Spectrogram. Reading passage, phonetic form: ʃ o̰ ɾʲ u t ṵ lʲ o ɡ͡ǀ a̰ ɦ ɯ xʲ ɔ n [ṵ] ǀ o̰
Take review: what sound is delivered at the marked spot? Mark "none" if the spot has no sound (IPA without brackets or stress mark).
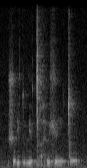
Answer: u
